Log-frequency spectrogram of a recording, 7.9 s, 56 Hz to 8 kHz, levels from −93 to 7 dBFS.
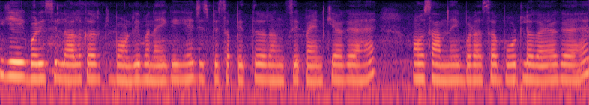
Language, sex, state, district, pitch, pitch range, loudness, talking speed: Hindi, female, Chhattisgarh, Bilaspur, 195 Hz, 190-195 Hz, -18 LUFS, 215 wpm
